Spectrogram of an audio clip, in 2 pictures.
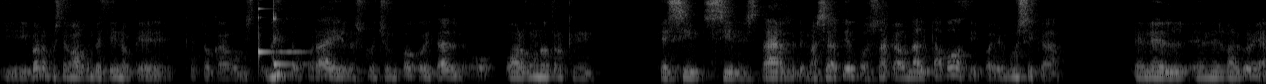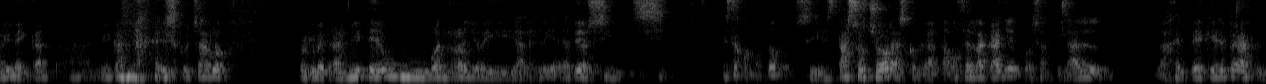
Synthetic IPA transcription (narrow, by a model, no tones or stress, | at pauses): iβwe̞no̞pwe̞st̪eŋɡoalɣ̞umbe̞θinoke̞̰ke̞t̪o̞kaaːlɣ̞unĩst̪ɾumẽ̞nt̪o̞po̞ɾajlo̞eskut͡ʃoumpo̞ko̞it̪alo̰oalɣ̞uno̞t̪ɾo̞ke̞ | ke̞sinsine̞st̪aɾðe̞masjaðot̪je̞mpo̞sakaunaalt̪a̰βo̞θḭpoɾḛmusika | ene̞lene̞lβalko̞niamĩme̞ːŋkant̪ḁːmĩme̞ŋkant̪aeskut͡ʃaɾlo̞ | po̞ɾke̞me̞t̪ɾazmit̪e̞umbwe̞nro̞ʝo̞̰ia̰le̞̰ɣ̞ɾḭa̰ʝat̪eiɣosiŋsie̞st̪o̞hko̞mo̞t̪o̞ðo̞siest̪aso̞t͡ʃo̞o̞ɾasko̞ne̞lalt̪aβo̞θe̞nlakaʎe̞pwe̞salfinalː | a̰xe̞nt̪e̞kje̞ɾe̞pe̞ɣaɾt̪e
